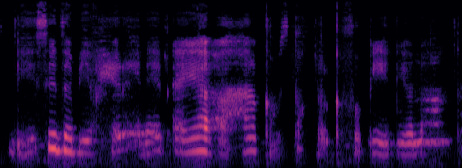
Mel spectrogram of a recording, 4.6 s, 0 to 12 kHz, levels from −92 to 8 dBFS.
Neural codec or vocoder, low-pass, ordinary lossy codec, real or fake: codec, 24 kHz, 0.9 kbps, WavTokenizer, medium speech release version 2; none; none; fake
